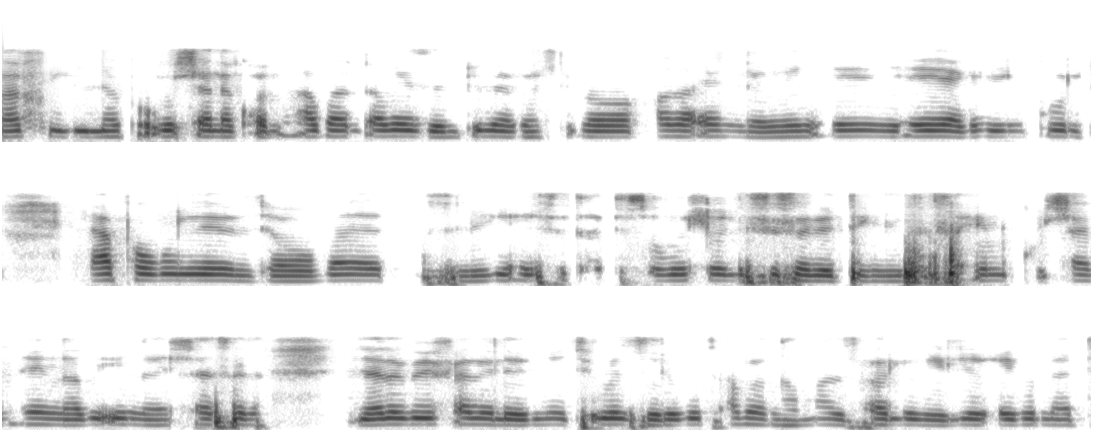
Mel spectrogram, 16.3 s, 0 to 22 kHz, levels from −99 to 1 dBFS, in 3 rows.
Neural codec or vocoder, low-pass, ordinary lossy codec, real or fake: codec, 16 kHz, 4 kbps, X-Codec, HuBERT features, trained on balanced general audio; 5.4 kHz; AAC, 48 kbps; fake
